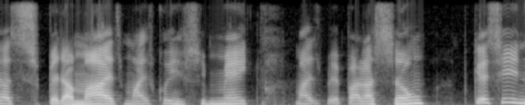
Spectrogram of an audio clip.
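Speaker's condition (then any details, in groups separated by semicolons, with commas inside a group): Cerebral palsy; diparetic form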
